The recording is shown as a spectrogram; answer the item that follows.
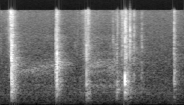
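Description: Tarot cards being handled and drawn from a spread on a table: four short card clicks and flicks, about half a second apart.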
